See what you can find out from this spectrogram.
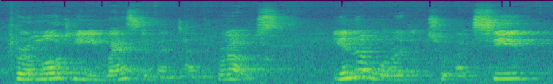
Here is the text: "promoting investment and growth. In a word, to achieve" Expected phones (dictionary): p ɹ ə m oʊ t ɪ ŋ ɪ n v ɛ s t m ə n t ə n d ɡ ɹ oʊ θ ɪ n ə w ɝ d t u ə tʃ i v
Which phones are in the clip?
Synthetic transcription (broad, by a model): p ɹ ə m oʊ t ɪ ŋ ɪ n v ɛ s t m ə n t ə n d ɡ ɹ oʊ s ɪ n ə w ɝ d t u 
